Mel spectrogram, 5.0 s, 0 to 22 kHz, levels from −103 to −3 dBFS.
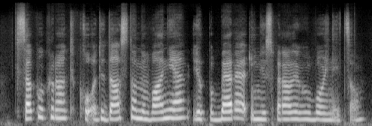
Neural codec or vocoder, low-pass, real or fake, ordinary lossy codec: codec, 44.1 kHz, 2.6 kbps, DAC; 19.8 kHz; fake; none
